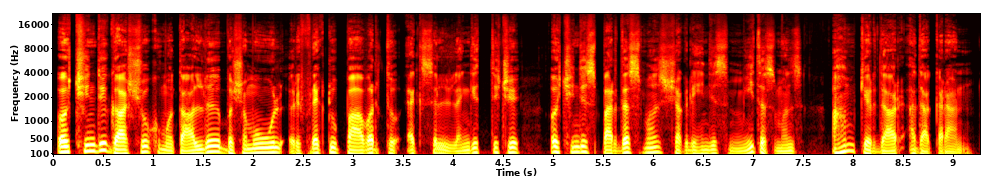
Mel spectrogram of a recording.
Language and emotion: Kashmiri, neutral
